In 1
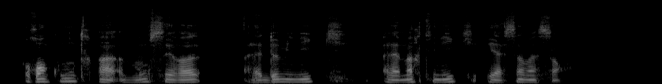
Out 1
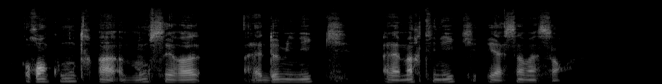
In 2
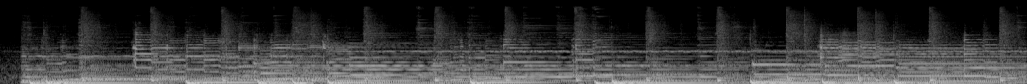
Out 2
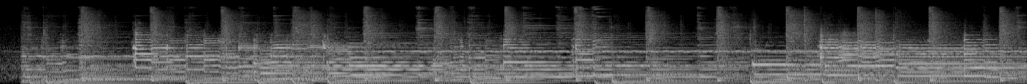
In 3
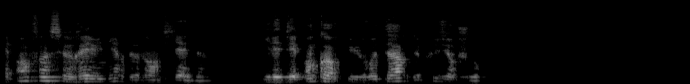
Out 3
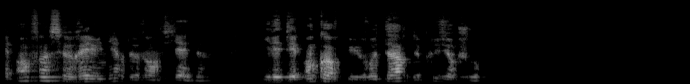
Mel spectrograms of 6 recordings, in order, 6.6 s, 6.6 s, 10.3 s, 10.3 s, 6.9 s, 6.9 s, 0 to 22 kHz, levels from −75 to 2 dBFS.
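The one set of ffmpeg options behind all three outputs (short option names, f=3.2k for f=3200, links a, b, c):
-af "highpass=f=1k:p=1,volume=9dB"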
